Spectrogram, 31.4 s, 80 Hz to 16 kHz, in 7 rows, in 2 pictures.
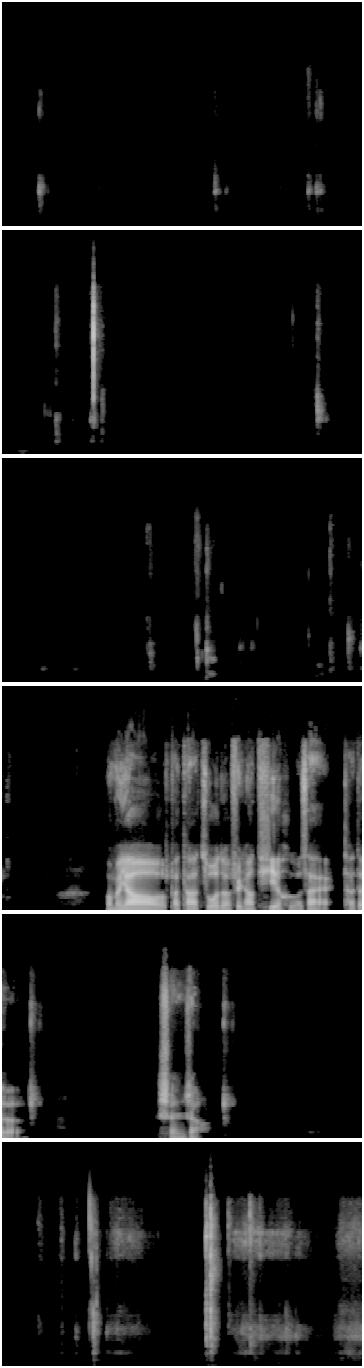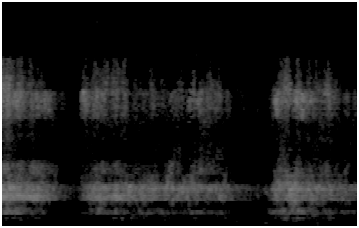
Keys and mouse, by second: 0.0-0.5 middle drag, 0.5 e, 2.0 click, 2.2-2.7 middle drag, 2.7 g, 3.4-3.9 middle drag, 3.9 g, 5.1-5.5 middle drag, 5.5 ctrl+t, 7.6 middle click, 8.5 g, 9.4-12.0 middle drag, 12.0 g, 12.7-13.4 middle drag, 13.4 ctrl+t, 15.2 middle click, 15.6 g, 16.8-18.2 middle drag, 18.2 click, 18.4 e, 19.5-20.9 middle drag, 20.9 e, 23.2 shift+drag, 23.7 ctrl+t, 25.6 shift+click, 26.1 ctrl+t, 28.3-29.2 middle drag, 29.2 click, 29.4 shift+click, 29.6-30.4 middle drag, 30.4 g, 31.0-31.4 middle drag.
